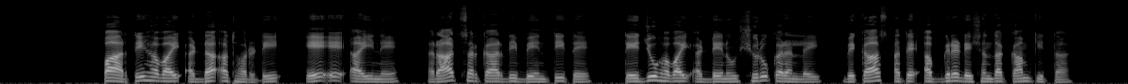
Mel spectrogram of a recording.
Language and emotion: Punjabi, neutral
